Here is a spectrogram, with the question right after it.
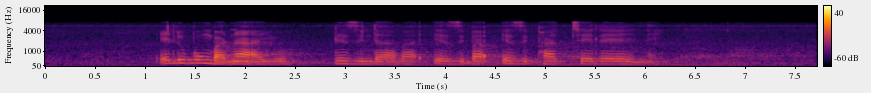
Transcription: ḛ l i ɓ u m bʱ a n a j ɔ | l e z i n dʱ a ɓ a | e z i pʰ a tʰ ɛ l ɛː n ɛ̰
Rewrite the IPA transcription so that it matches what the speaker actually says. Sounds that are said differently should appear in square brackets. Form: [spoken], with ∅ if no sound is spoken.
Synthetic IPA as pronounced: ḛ l i ɓ u m bʱ a n a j ɔ | l e z i n dʱ a ɓ a | e z i pʰ a tʰ ɛ l ɛː n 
